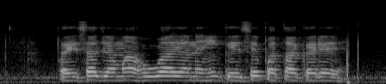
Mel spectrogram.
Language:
Magahi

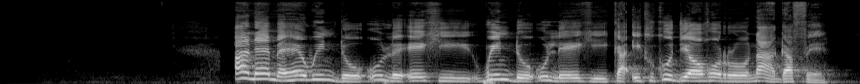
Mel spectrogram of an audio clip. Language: Igbo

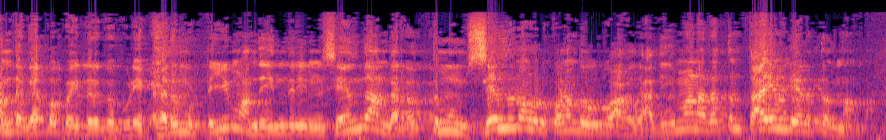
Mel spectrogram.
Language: Tamil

